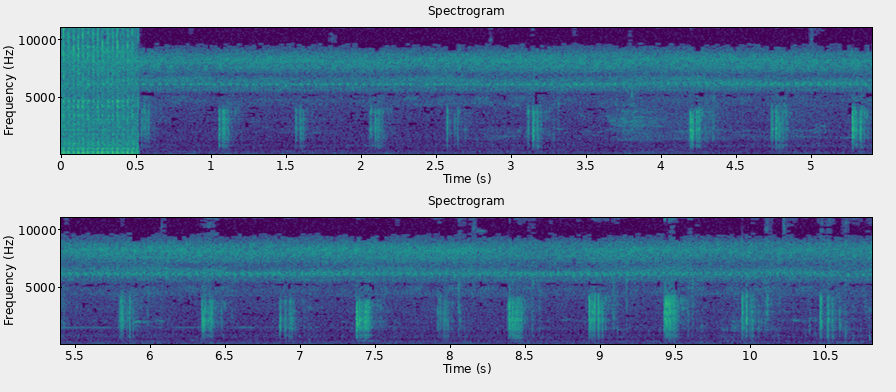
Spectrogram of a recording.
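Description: Running footsteps slap on a paved road, growing closer.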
